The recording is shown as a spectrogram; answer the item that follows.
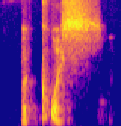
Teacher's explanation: So this regular rounded K becomes an ejective rounded K.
